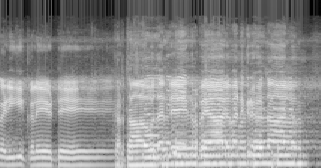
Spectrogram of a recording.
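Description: A male voice chanting a Malayalam liturgical prayer of the Syro-Malabar Qurbana over a steady low drone. The chant breaks off briefly about one and a half seconds in, then resumes louder with long held notes.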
